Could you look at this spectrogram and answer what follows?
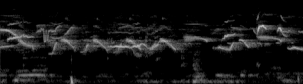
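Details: Young oriental magpie-robin learning to sing (ngiriwik). A dense, breathless twitter of rising and falling whistled notes is run together without pause, with a single soft knock partway through.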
